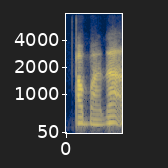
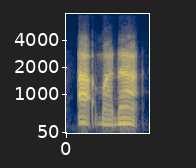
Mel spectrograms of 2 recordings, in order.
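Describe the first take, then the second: First: It begins with one long 'aa' vowel. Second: A glottal stop splits two short vowels. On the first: This is the form actually used. "Huruf hamzah kedua diganti menjadi alif" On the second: This is the underlying original form.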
